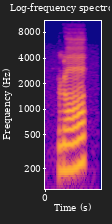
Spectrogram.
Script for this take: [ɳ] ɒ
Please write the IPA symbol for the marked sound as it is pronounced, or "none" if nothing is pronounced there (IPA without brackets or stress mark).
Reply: ɳ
